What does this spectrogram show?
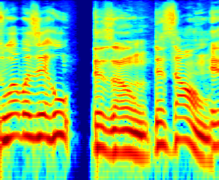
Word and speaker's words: DAZN: But Canelo Alvarez signed a massive $365 million deal with Daznaz. What was it? Who? The Zone. The Zone. Spell it.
